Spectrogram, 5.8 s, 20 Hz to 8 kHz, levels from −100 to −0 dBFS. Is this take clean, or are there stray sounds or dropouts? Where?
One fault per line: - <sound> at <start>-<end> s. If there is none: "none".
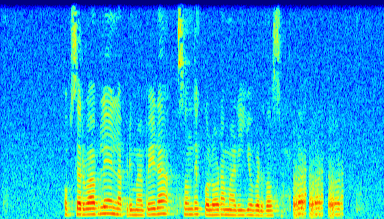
- laugh at 4.4-5.2 s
